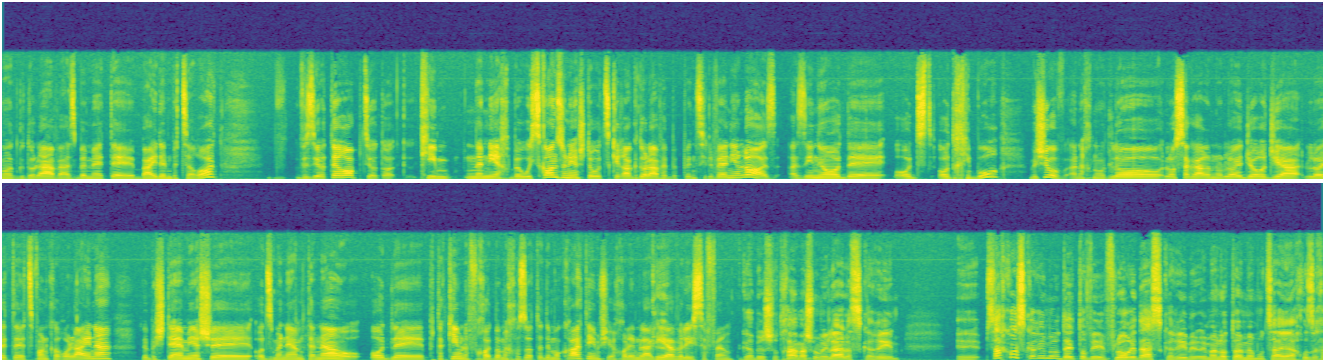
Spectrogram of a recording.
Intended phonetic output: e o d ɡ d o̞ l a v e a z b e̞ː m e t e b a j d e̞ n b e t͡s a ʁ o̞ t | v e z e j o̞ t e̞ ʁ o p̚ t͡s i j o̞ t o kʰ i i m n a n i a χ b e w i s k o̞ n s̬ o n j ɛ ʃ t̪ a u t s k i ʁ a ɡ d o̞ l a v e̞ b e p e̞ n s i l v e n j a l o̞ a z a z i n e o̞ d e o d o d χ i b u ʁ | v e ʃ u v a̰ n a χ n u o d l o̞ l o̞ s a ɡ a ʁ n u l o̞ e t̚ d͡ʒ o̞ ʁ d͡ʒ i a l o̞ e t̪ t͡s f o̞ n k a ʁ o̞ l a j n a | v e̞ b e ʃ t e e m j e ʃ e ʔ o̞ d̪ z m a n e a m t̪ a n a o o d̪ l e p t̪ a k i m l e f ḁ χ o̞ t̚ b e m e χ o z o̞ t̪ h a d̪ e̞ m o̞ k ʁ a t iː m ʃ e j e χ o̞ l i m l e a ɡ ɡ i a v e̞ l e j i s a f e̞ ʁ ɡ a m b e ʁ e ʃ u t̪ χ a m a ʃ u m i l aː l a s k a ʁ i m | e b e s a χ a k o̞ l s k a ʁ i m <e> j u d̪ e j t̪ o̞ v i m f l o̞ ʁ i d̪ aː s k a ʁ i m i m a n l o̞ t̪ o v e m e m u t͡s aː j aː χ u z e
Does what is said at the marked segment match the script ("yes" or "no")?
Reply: no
